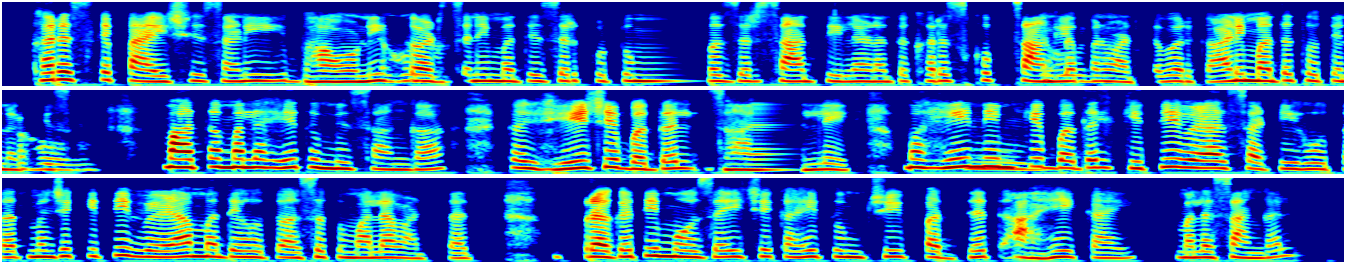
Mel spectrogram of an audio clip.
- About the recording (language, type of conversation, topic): Marathi, podcast, तुम्ही स्वतःला नव्याने घडवायला सुरुवात करताना सर्वप्रथम काय करता?
- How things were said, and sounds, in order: static; distorted speech; tapping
